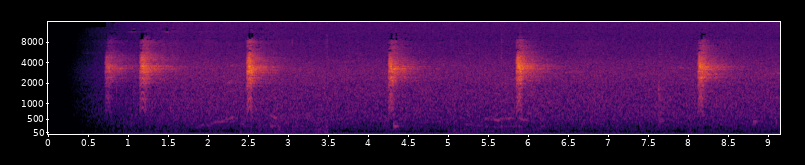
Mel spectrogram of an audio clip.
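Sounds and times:
faint steady background hiss: 0:00.2 - 0:09.1
Oriental dollarbird giving harsh rasping calls in Kuroda, Tottori, Japan: 0:00.7 - 0:01.6, 0:02.5 - 0:02.9, 0:04.2 - 0:04.7, 0:05.8 - 0:06.4, 0:08.1 - 0:08.6.

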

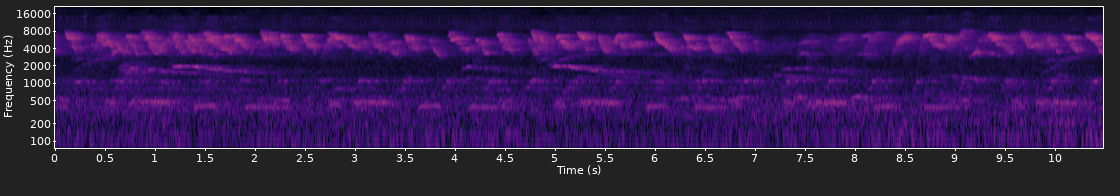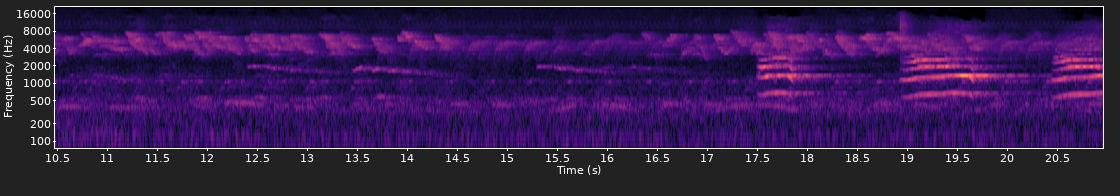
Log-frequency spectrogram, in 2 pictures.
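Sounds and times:
Indian peafowl wailing on Miyakojima: 0:17.5 - 0:18.3, 0:19.0 - 0:20.9.

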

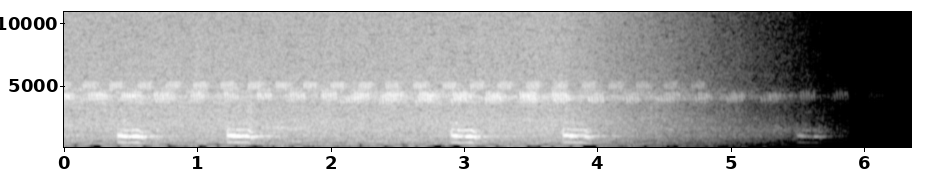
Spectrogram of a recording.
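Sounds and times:
slaty-legged crake giving clipped notes on Ishigaki: 0:00.4 - 0:01.6, 0:02.9 - 0:04.2.

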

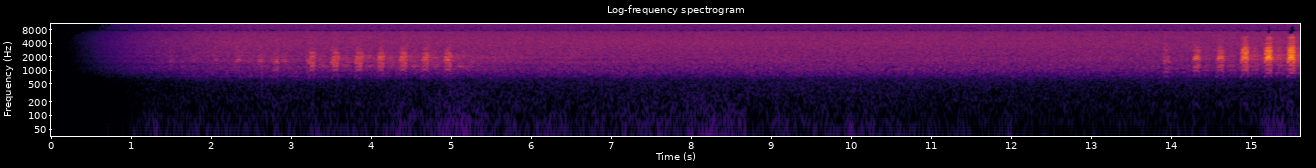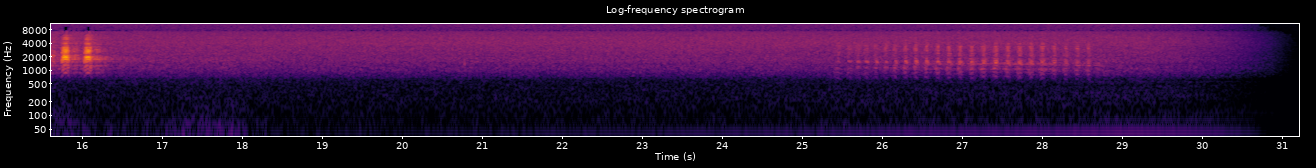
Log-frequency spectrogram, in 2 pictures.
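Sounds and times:
Steller's sea eagle calling: 0:02.0 - 0:05.4, 0:13.9 - 0:16.5, 0:25.4 - 0:28.8.

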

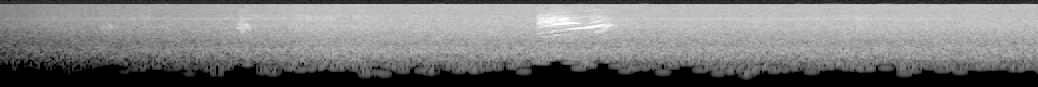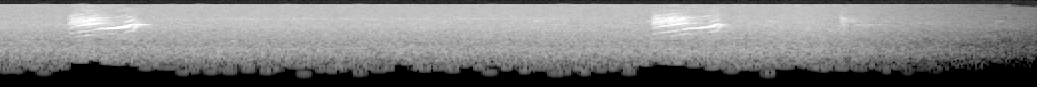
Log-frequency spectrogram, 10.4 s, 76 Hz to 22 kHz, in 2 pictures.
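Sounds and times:
common redpoll calling: 0:08.5 - 0:08.9.

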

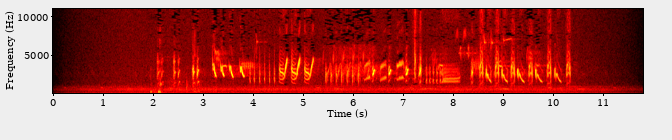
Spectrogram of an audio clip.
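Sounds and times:
Thick-billed Warbler calling: 0:02.0 - 0:10.5.

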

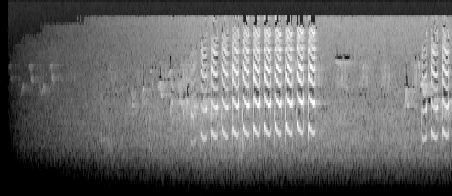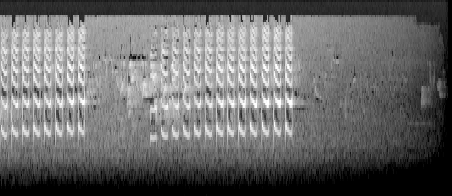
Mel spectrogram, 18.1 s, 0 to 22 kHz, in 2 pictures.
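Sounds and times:
Eurasian Wryneck calling in Monbetsu: 0:03.8 - 0:06.4, 0:08.4 - 0:10.9, 0:12.0 - 0:15.0.

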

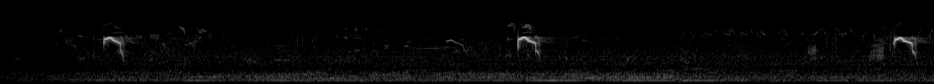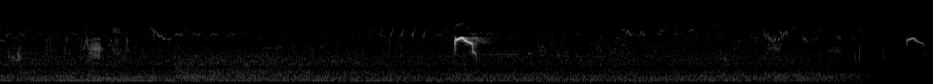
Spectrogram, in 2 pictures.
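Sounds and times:
little ringed plover calling at Watarase: 0:01.0 - 0:01.5, 0:04.4 - 0:05.7, 0:07.1 - 0:11.8, 0:13.7 - 0:17.2, 0:18.4 - 0:18.6.

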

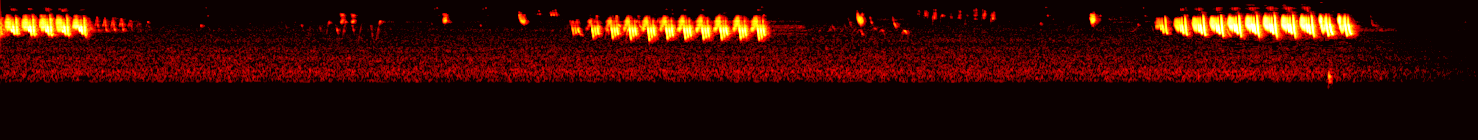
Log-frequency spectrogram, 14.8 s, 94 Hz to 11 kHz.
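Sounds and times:
Arctic warbler singing buzzy trills in Magadan, Russia: 0:00.0 - 0:01.5, 0:05.2 - 0:13.8.

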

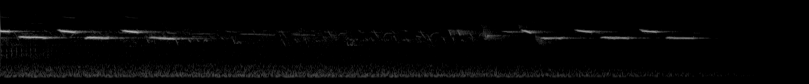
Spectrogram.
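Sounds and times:
willow tit calling in Shiga Japan: 0:00.0 - 0:01.9, 0:04.8 - 0:07.1.

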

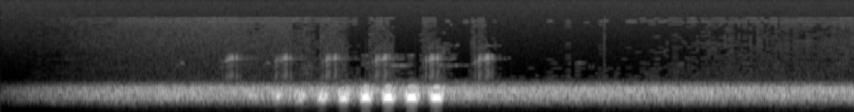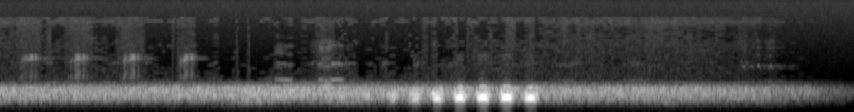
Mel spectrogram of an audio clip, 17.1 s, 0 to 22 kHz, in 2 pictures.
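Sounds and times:
Ural owl calling: 0:02.2 - 0:04.9, 0:08.7 - 0:10.5, 0:11.3 - 0:14.0.

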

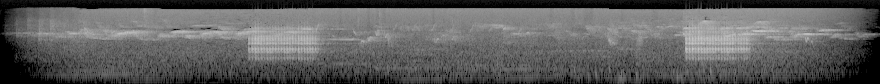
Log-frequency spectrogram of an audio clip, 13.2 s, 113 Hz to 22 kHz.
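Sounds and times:
Japanese Green Woodpecker call: 0:02.8 - 0:05.9, 0:09.1 - 0:12.6.

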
